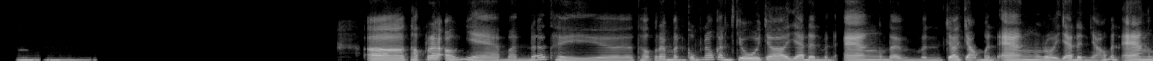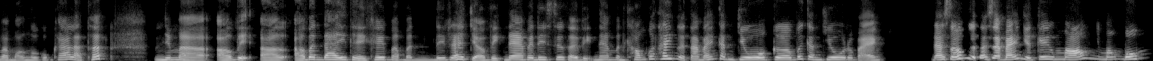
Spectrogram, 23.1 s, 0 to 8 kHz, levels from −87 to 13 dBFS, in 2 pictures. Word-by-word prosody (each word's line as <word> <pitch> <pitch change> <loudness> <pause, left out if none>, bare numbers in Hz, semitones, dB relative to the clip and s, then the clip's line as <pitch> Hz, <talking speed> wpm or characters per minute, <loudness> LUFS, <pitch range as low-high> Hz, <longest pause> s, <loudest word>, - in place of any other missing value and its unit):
Ừm, 210 -1 -6
ừm. 195 0 -11 2.7
Ờ, 190 -2 +3
thật 210 -2 -5
ra 240 +1 +2
ở 200 0 0
nhà 175 -8 -4
mình 175 0 -8
á 245 +6 -4
thì, 170 -6 -5
ờ, 165 0 -6
thật 165 -2 -8
ra 205 +2 -3
mình 190 -2 -4
cũng 190 +7 -6
nấu 260 +1 -5
canh 245 -6 -4
chua 210 -1 +1
cho 205 -1 -1
gia 200 0 0
đình 190 -3 -2
mình 175 - -9
ăn, 195 +1 -1
rồi 160 -2 -4
mình 165 0 -10
cho 200 +2 +1
chồng 175 -4 -4
mình 180 -1 -5
ăn, 200 +1 0
rồi 175 -4 -2
gia 180 +2 0
đình 180 -3 -3
nhỏ 185 - -8
mình - - -6
ăn 205 +2 +1
và 190 - 0
mọi 165 -2 -6
người 170 -1 -4
cũng 165 0 -10
khá 265 +3 -2
là 275 - +1
thích. 320 +6 +3 0.5
Nhưng 230 +5 -1
mà 170 -8 +1
ở 185 +4 +2
Việt 445 - +3
ờ, 175 0 0
ở 190 +4 +1
bên 270 0 +2
đây 255 -1 +5
thì 210 -7 +2
khi 255 +6 +3
mà 230 -5 -4
mình 175 -2 -8
đi 225 - +1
ra 240 +2 +3
chợ 175 - +4
Việt 190 0 -3
Nam 240 +2 +3
hay 245 - +2
đi 255 +1 +1
siêu 260 +2 -1
thị 175 -5 +2
Việt 190 +2 -6
Nam 230 +3 -5
mình 225 -4 -5
không 265 +7 -4
có 330 - -4
thấy 365 +2 +2
người - - -2
ta 220 -1 0
bán 250 +7 -2
canh 295 -8 -3
chua, 255 -1 +6
cơm 250 -1 +3
với 310 +3 -2
canh 275 -5 -3
chua 260 0 +3
đâu 245 - -4
bạn. 190 -1 +1 0.5
Đa 255 +3 +4
số 295 +1 +4
người 420 - +3
ta 255 - +4
sẽ 235 - +7
bán 270 +8 +6
những 230 - 0
cái 300 0 +1
món 280 0 +6 0.2
món 285 +2 -5
bún 315 +4 +4
205 Hz, 235 wpm, -22 LUFS, 185-255 Hz, 2.7 s, sẽ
